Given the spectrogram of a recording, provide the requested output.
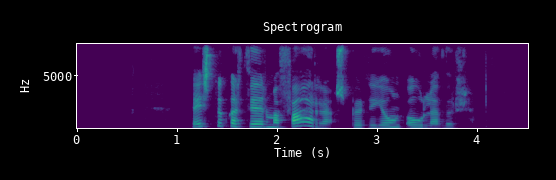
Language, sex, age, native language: Icelandic, female, 50-59, Icelandic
